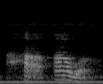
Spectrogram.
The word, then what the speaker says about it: hour: Okay, yeah, then I met him an hour ago. We never say I met him an hour ago. We say hour. H is silent here.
